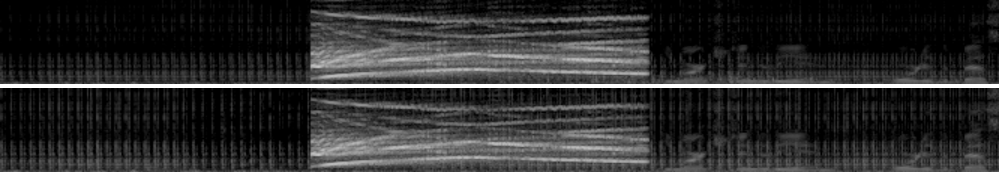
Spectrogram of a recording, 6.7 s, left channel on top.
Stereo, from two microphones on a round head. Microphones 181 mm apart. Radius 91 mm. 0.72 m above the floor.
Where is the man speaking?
30° right (ahead or behind).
